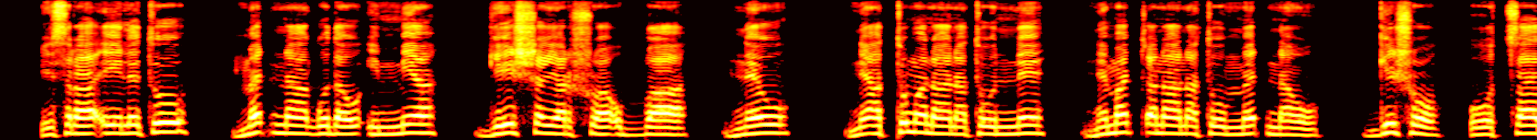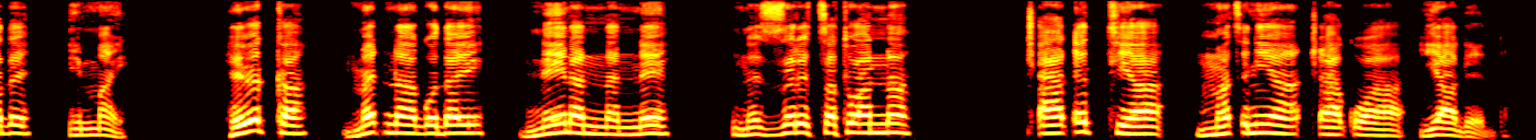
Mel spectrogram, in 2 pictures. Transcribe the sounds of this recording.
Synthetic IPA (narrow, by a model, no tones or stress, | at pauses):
ʔɪsɾaːʔeːlɛt̪uː | mɛɗɪnaːɡɔd̪ɐwʔɪmːɪja | ɡe̞ːʃːɐjɐɾʃʊwaːʊbːaː | nɛw | nɛɐt̪ːʊmɐnaːnɐt̪oːnːɛ | nɛmɐt͡ʃʼːɐnaːnɐt̪oːmɛɗɪnɐw | ɡɪʃɔ | o̞ːt͡sːaːd̪ɛ | ɪmːɐj | hɛwɛkːɐ | mɛɗɪnaːɡɔd̪ɐj | ne̞ːnɐnːɐnːɛ | nɛzɛɾɛt͡sːɐt̪ʊwaːnːɐ | t͡ʃʼaːkʼɛt̪ːɪjaː | mɐt͡sʼɪnɪjaːt͡ʃʼaːkʼʊwaːjaːɡe̞̰ːd̪ːɐ̥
